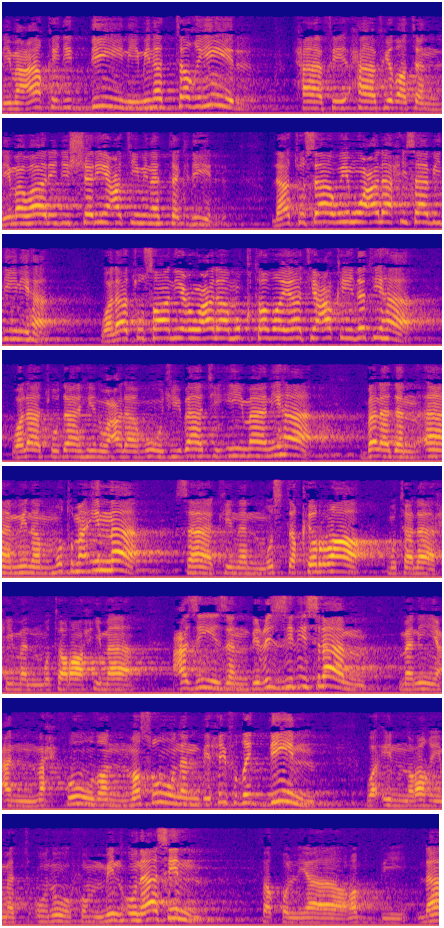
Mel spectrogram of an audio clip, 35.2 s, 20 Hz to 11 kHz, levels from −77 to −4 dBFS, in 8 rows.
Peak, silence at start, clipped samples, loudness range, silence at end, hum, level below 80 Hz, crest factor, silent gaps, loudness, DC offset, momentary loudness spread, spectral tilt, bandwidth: -2 dBFS; 0 s; under 0.1%; 3 LU; 0 s; none; -34 dBFS; 18 dB; none; -19 LUFS; 0.5%; 11 LU; -3 dB/octave; 7.4 kHz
